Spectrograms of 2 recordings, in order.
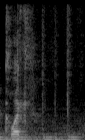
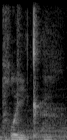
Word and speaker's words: clique: Oh yeah, click. Click is pronounced click. And in math, I often say clique. Clique group. I've heard both clique and click.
